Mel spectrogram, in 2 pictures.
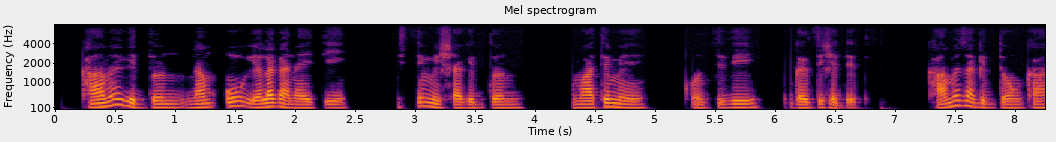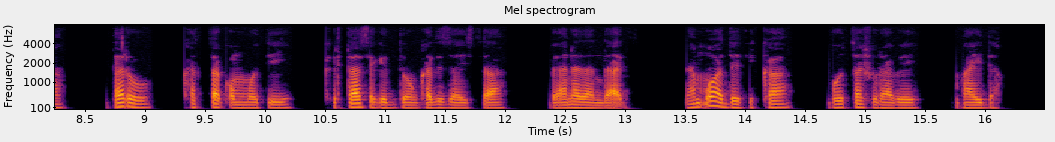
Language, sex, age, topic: Gamo, male, 25-35, agriculture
